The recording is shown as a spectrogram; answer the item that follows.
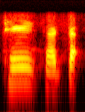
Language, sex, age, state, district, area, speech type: Sindhi, female, 45-60, Delhi, South Delhi, urban, conversation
